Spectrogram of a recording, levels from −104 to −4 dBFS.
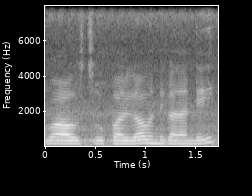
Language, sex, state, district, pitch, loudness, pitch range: Telugu, female, Telangana, Nalgonda, 170 Hz, -17 LUFS, 170-180 Hz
